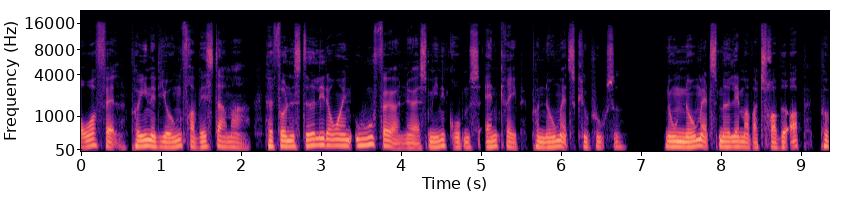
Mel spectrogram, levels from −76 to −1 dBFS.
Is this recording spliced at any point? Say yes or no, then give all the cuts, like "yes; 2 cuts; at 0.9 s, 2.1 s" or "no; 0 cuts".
no; 0 cuts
